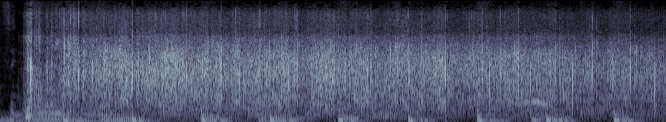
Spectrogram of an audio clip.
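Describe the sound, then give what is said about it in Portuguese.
A recorded applause sound effect played on a sound system: sustained clapping from a crowd, a dense steady clatter of many hands at constant loudness for the full length, with a low rhythmic thump running underneath. “Você tem aplausos no seu som?”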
